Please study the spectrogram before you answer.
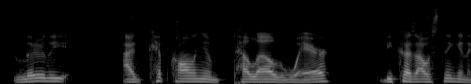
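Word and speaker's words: Pelle: interview with Pelel, and they called him Pelel. So from now on, I'm calling him Pelel Larson. And if you don't like it, I'm sorry. But that's how he pronounces his name.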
